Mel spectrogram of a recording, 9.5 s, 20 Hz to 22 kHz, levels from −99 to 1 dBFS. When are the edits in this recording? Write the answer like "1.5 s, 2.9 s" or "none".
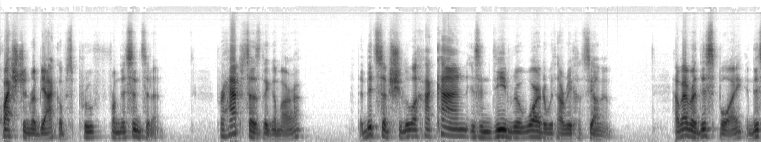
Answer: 4.4 s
